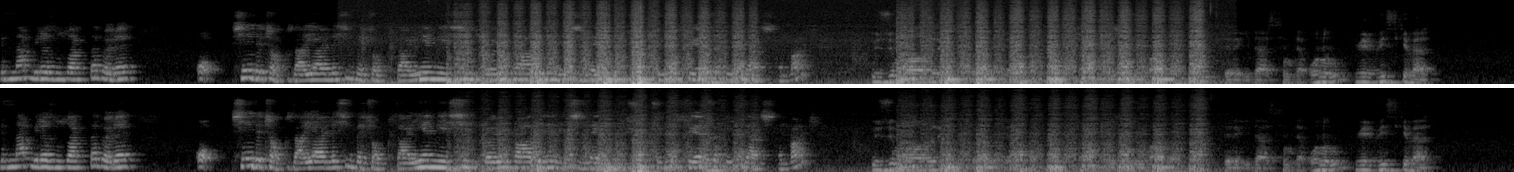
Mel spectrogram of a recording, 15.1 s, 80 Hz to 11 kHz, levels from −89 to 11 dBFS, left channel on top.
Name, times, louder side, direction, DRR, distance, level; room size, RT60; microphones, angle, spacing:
voice 1, 0.0-1.3 2.0-8.1, right 2 dB, 80° right, 1.2 m, -39 dB
sound 1, 3.4-12.3, left 5 dB, 80° left, 0.5 m, -37 dB
voice 2, 8.7-14.3, left 1 dB, 15° left, 0.8 m, -45 dB
7.0 x 3.1 x 2.3 m
head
